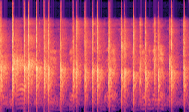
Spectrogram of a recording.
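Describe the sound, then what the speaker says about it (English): A small group claps in bursts of sharp, uneven hand claps. The clapping is close and loud, with some shouting and talk mixed in. "Clap it up, people."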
